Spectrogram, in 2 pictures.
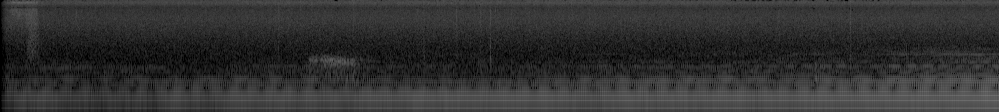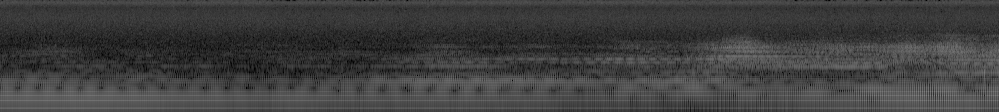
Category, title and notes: Sound effects > Vehicles
Distant Helicopter Passes By
Sound of distant helicopter passing by. Low drone with slight doppler effect.
ambulance, copter, flight, doppler, rotor, police, heli, flying, helicopter, chopper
